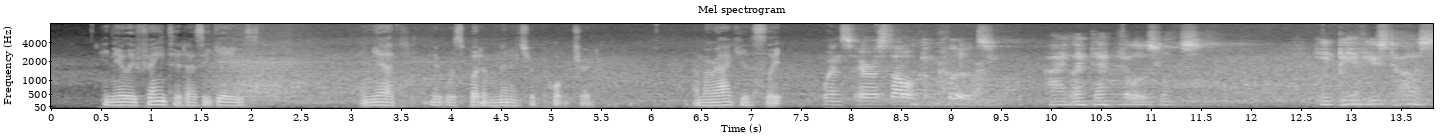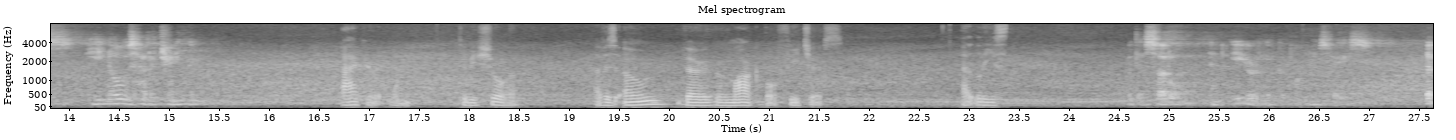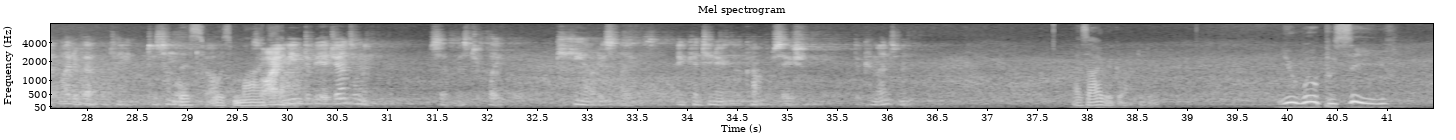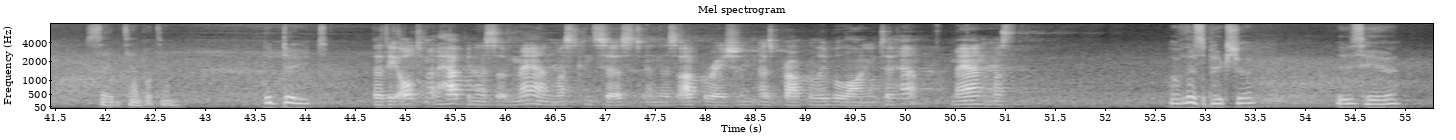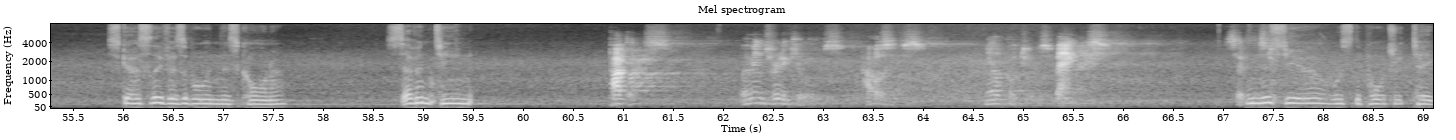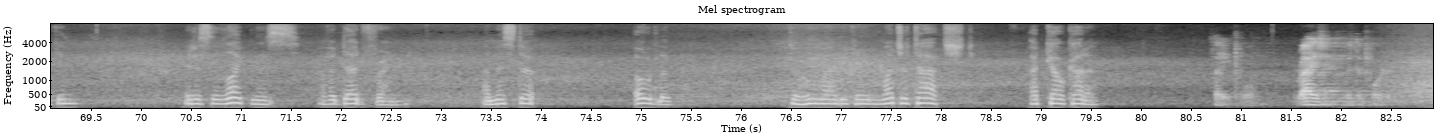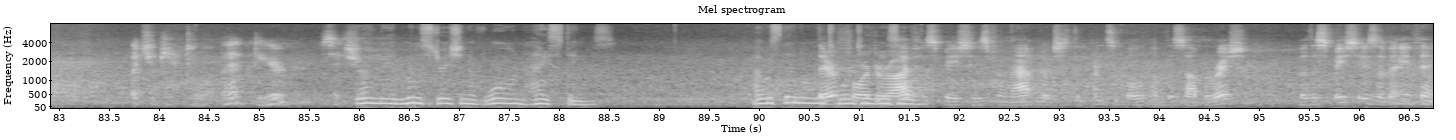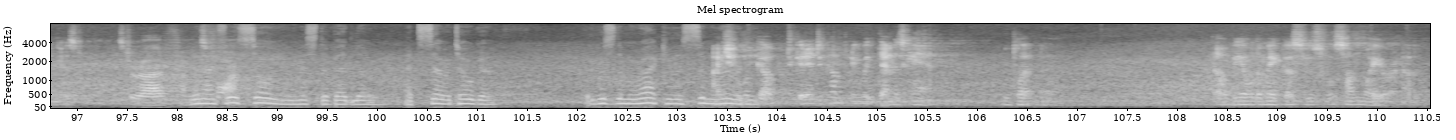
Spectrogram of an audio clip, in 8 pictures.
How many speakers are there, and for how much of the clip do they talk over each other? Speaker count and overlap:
three, about 5%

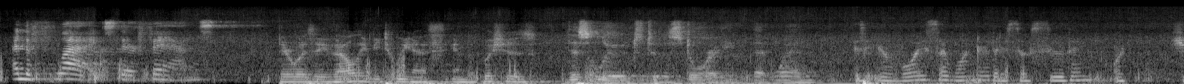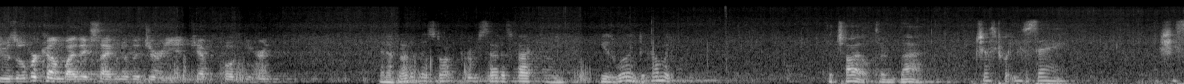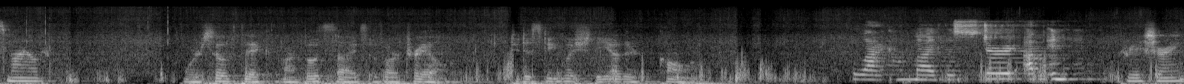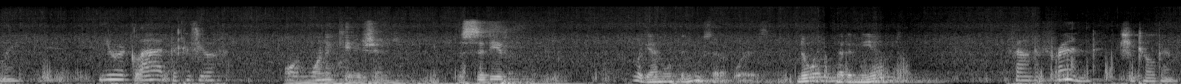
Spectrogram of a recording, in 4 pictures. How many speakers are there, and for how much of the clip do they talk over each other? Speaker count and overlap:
seven, no overlap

